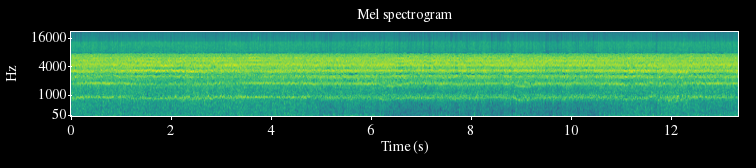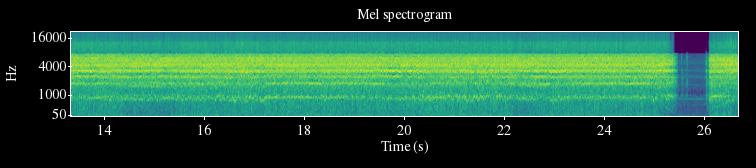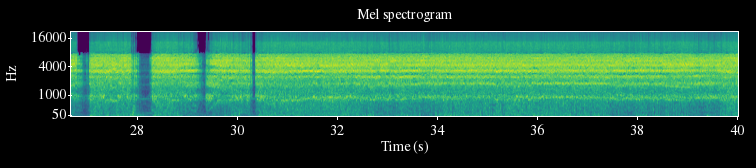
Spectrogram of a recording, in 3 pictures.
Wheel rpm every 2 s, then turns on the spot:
220, 220, 230, 230, 230, 220, 220, 220, 220, 230, 230, 230, 130, 100, 80, 150, 220, 230, 230, 220.
none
